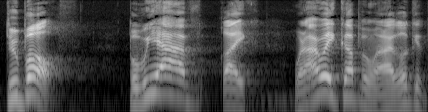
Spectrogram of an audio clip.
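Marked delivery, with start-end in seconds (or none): 0.0-0.5 louder, higher emphatic echo. Real, not acted. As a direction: punch it out loud. Echoing co-host loudly.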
